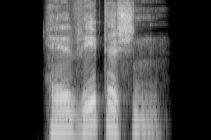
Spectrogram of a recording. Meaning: inflection of helvetisch: 1. strong genitive masculine/neuter singular 2. weak/mixed genitive/dative all-gender singular 3. strong/weak/mixed accusative masculine singular 4. strong dative plural
- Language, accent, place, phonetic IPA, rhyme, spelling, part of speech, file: German, Germany, Berlin, [hɛlˈveːtɪʃn̩], -eːtɪʃn̩, helvetischen, adjective, De-helvetischen.ogg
